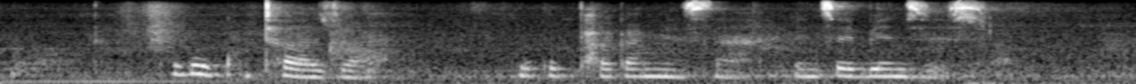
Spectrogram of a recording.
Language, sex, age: Xhosa, female, 22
